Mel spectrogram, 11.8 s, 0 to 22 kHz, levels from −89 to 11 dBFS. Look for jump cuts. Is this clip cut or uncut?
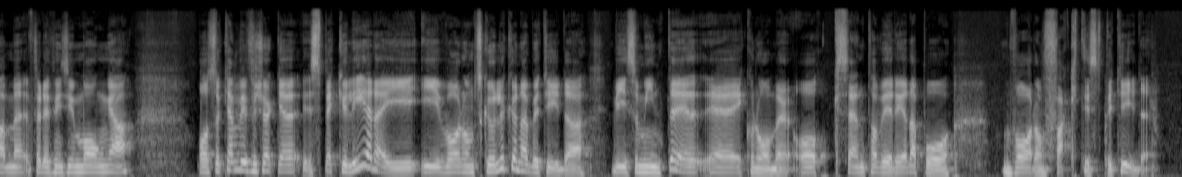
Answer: cut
